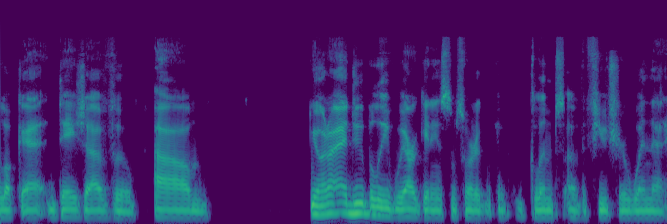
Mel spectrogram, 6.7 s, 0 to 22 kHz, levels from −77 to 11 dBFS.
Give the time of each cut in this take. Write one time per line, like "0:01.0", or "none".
0:01.5
0:05.6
